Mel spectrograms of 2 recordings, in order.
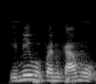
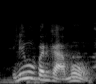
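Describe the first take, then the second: First: The voice falls at the end like a statement. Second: The voice rises at the end like a question. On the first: It states that the pen is yours. "biasa tuh" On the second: It asks whether the pen is yours. "itu nanya"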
